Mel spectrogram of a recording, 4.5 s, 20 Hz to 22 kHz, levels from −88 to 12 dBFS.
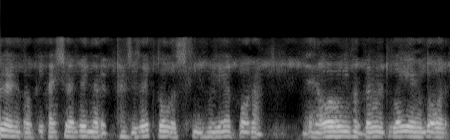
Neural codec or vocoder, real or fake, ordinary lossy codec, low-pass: codec, 16 kHz, 1 kbps, FreqCodec, smaller model; fake; AAC, 48 kbps; 7.2 kHz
